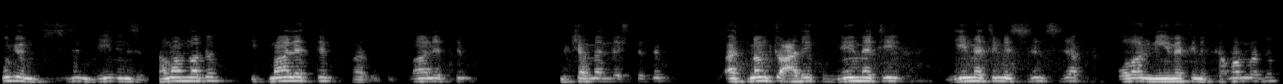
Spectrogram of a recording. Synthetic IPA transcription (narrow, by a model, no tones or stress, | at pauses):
b̥uɟynsizind̪iːninizit̪ʰamamlˠad̪ɯm | ic̚maːlʲɛt̪ːimfaɾb̪uic̚maːlʲɛt̪ːimː | ycʰɛmːælʲːɛʃt̪ʰiɾd̪im | vɛæt̪mæmt̪uʕalɛjkumniːmɛt̪ʰi | niːmɛt̪ʰimisizinsizɛ | o̞lˠanːiːmɛt̪ʰinit̪ʰamamlˠad̪ɯm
